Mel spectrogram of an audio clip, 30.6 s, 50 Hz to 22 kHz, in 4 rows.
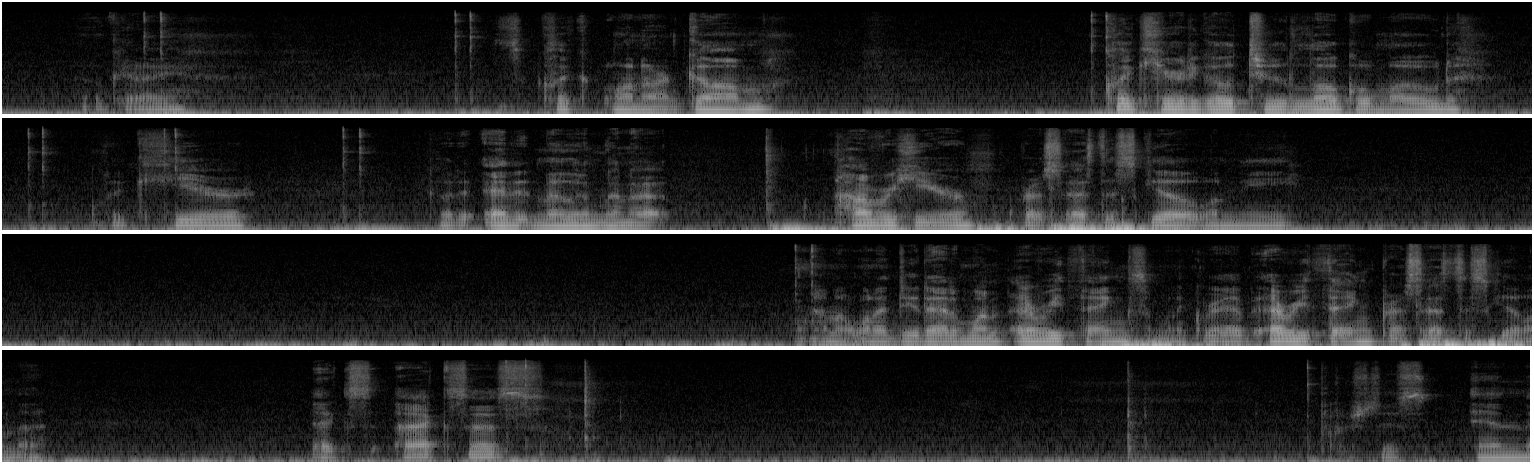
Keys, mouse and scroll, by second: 0.7 click, 0.9 click, 2.3 click, 2.4 click, 5.5 click, 5.5 click, 6.4-6.8 scroll up 1, 7.8 click, 7.9 click, 8.5 click, 8.6 click, 9.4 click, 9.5 click, 11.4 l, 12.9 typing, 19.3 right click, 20.9-21.3 typing, 25.5 click, 25.6 click, 25.9 middle click, 28.7 middle click, 29.5 click.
